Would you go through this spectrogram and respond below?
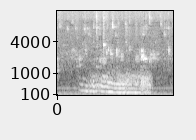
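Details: Hoku, a little dog, snoring loudly while asleep indoors: one drawn-out, gargling, tonal snore that slides gently downward and lasts about a second and a half, over a steady low household hum.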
